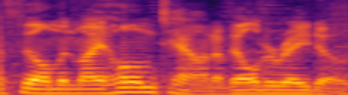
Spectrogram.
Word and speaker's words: El Dorado: I even set the film in my hometown of El Dorado. Yes, that's how we Kansans pronounce it, making the plot about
